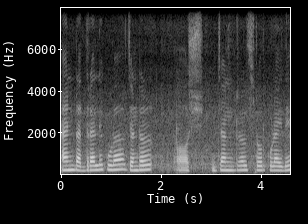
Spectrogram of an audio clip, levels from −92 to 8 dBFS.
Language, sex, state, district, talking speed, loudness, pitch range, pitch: Kannada, female, Karnataka, Bidar, 115 wpm, -16 LUFS, 200-215 Hz, 205 Hz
